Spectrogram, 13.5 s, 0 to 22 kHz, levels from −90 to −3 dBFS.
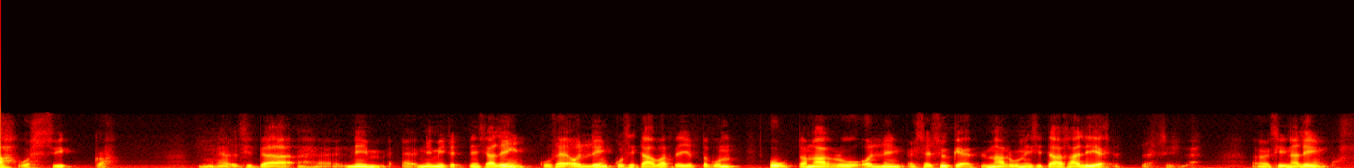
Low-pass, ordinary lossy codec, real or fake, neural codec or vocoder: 7.2 kHz; none; fake; autoencoder, 48 kHz, 32 numbers a frame, DAC-VAE, trained on Japanese speech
